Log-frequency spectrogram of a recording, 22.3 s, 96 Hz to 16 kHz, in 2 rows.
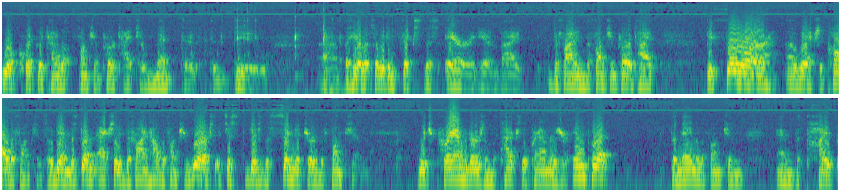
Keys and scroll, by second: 2.9 Right, 3.2 BackSpace, 3.4 BackSpace, 4.4 ctrl+s.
